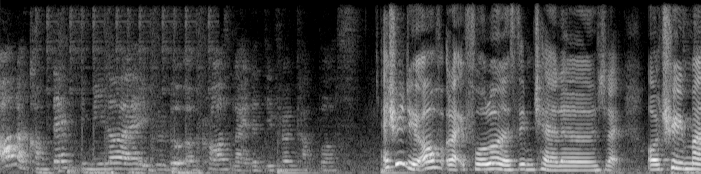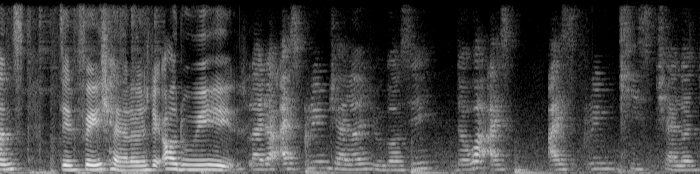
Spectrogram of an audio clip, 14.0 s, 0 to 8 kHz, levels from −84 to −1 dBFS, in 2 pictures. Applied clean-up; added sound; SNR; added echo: none; Crowd + Drum kit; 18 dB; none.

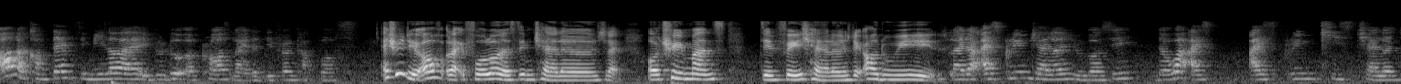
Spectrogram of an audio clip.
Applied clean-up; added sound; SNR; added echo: none; none; none; none.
